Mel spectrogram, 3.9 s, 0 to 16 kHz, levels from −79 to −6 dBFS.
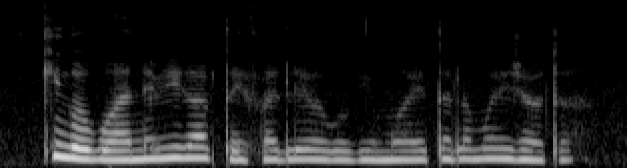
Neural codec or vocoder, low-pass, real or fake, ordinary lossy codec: none; 14.4 kHz; real; none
